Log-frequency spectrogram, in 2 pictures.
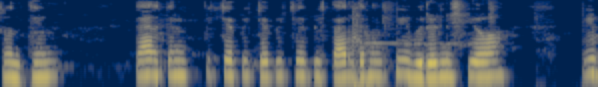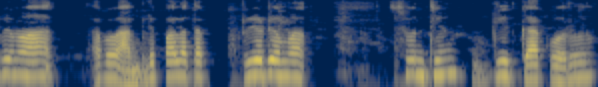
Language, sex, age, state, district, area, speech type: Nepali, female, 45-60, West Bengal, Darjeeling, rural, spontaneous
